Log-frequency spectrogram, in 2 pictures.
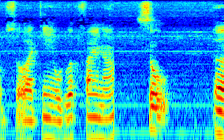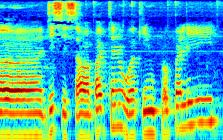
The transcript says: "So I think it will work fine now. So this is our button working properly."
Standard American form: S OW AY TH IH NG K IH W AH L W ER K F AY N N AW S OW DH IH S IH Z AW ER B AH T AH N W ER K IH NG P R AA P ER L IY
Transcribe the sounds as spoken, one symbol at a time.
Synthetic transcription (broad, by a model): S OW AY T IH NG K IH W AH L W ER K F AY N N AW S OW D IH S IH S AW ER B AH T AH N W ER K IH NG P R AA P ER L IY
